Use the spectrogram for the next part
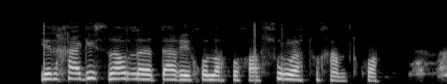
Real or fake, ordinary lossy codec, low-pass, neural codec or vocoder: fake; AAC, 48 kbps; 7.2 kHz; codec, 16 kHz, 8 kbps, FunCodec, trained on Chinese and English, 25 frames a second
